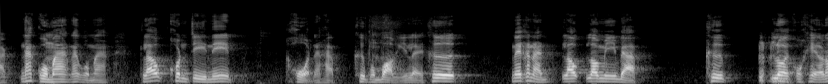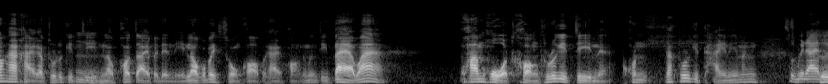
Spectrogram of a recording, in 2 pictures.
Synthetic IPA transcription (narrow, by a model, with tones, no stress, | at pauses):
naː˥˩ku˧ɐmaː˥˩k̚naː˥˩ku˧əmaː˥˩k̚ | lɛː˦˥wkʰo˧nt͡ɕiː˧nːiː˥˩ | hoː˨˩t̪̚na˦kʰa˦˥p̚kʰɯː˧pʰo˩˦mbɔː˨˩k̚jiː˦˥lɤː˧jkʰɯː˧ | na˧jkʰna̰˨˩ɾa˧wɾa˧wmiː˧bɛː˨˩p̚ | kʰɯː˧ | loː˧jʔoː˧kʰe˧wt̪ɔ˥ŋkʰaː˦˥aː˨˩˦jka˨˩pt̪ʰu˦˥a˥ki˨˩t͡ɕḭː˧nɾa˧wkʰa˥˩wt͡ɕa˧jpɾa˧de˧nːiː˦˥ɾa˧wkɔ˥˩pa˧jso˨˩˦ŋkɔ̰˨˩p̚kʰaː˨˦jkʰɔ̰ː˨˩˦ŋi˦˥˩t͡ɕiː˧nt̪ɛː˨˩waː˥˩ | kʰwaː˧mɦoː˨˩t̪̚kʰɔː˩˦ŋt̪ʰu˦˥˩ki˨˩t̪̚t͡ɕiː˧nːḭ˦˥˩ɐkʰo˧nna˦˥k̚t̪ʰu˥ki˨˩t̪ʰːa˧jniː˥˩na˥˩n˧˥˧ | a˥˩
